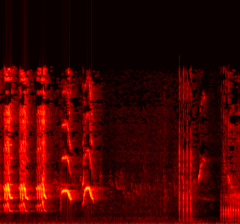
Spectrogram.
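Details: Javan myna in gacor song with several loud, sharp high chirps, then a pause before harsh grating bursts and a rapid buzzy rattle.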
